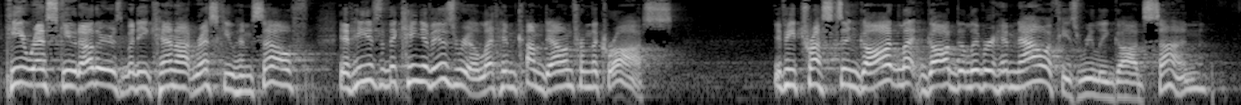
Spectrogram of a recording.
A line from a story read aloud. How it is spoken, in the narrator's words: the chief priests and scribes mocked him, shouting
